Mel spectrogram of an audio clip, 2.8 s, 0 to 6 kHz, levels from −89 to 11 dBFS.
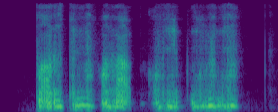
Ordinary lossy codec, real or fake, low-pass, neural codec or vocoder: none; fake; 5.4 kHz; autoencoder, 44.1 kHz, a latent of 192 numbers a frame, MeloTTS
